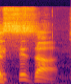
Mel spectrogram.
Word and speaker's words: SZA: It's like saying scissors. Just say SZA. – SZA? Is that SZA? – There you go.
